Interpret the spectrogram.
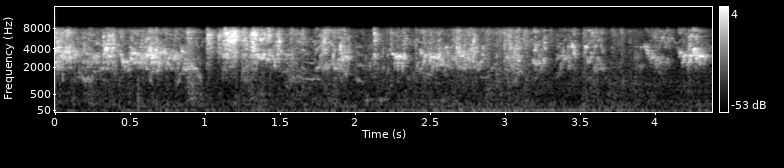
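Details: A love birds colony of budgerigars giving harsher squawking calls mixed with shorter chirps, several birds overlapping in a rough, busy chorus.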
